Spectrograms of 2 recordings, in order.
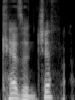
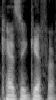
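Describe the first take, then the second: First: The consonant before 'ifa' is a J sound. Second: The consonant before 'ifa' is a hard G. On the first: The speaker calls it right. "But it's Kesajifa. That is how you pronounce it" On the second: The speaker calls it wrong. "I was saying Kesagifa for the longest time"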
